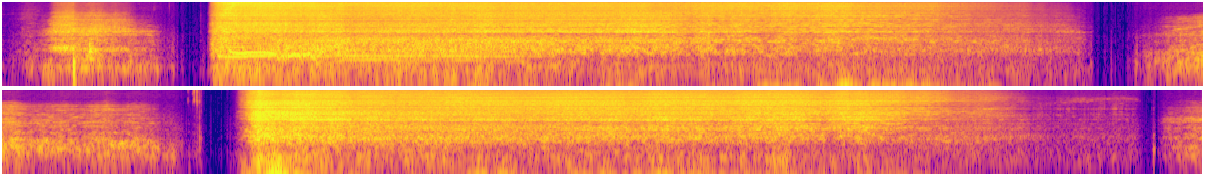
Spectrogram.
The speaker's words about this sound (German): Und jetzt atme tief ein und atme fast ohne Ton aus dem Laut F aus.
